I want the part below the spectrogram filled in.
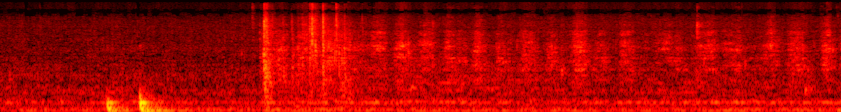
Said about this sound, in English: Stir the noodles.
